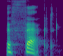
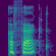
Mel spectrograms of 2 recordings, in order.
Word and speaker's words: effect: The second word, which is written with an E, is usually said with a short I sound, effect. But sometimes American English speakers will use a schwa, effect, or even a long E, effect.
